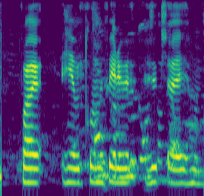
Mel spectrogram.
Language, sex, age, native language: Icelandic, male, 11, Icelandic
